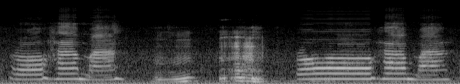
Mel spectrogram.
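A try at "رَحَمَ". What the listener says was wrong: Pendek.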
